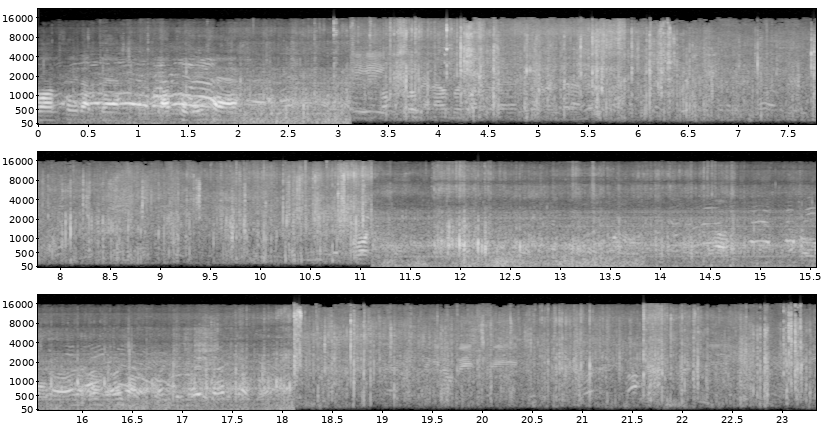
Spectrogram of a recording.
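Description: A crowd of people chatters outdoors in the distance.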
